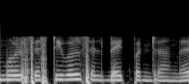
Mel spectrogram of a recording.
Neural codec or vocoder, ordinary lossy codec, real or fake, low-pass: codec, 16 kHz in and 24 kHz out, 1 kbps, XY-Tokenizer; none; fake; 3.6 kHz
